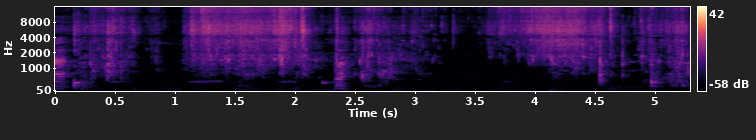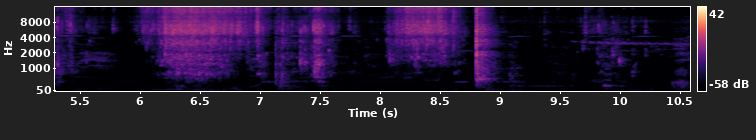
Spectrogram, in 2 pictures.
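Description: Water splashing and pouring in loud repeated bursts during a pet's first bath in slightly warm water, with quiet gaps between pours and faint speech around them.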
